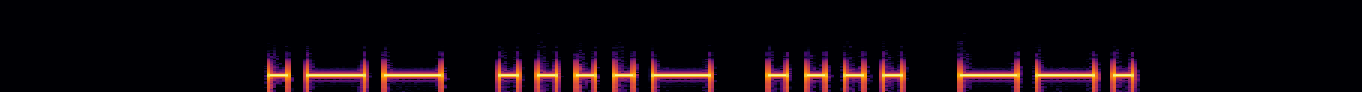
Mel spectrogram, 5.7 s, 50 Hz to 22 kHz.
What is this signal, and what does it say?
Morse code, heard as a keyed tone, about 15 wpm, 700 Hz. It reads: W4HG
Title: Easy Call Signs Repeated 2x - 15wpm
